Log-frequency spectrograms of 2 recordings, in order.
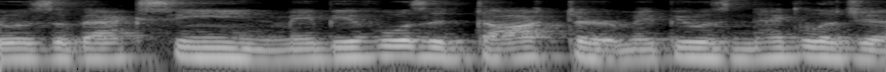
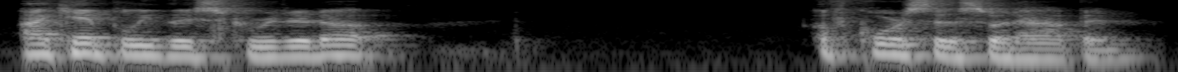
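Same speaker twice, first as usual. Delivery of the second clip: tapping affirmation. Acted.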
